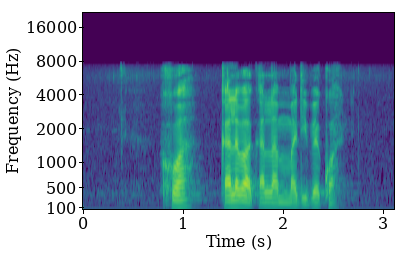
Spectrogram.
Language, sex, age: Northern Sotho, male, 25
